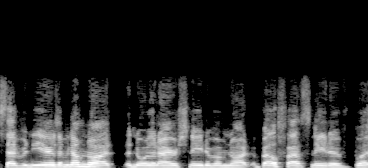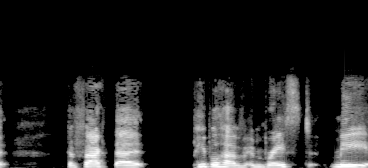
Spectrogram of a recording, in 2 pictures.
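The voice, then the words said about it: Boston American accent. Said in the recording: “of course my accent just stands out, and where are you from? And I'm from Boston.”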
